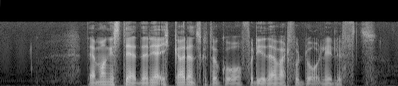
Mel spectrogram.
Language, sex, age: Norwegian, male, 39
